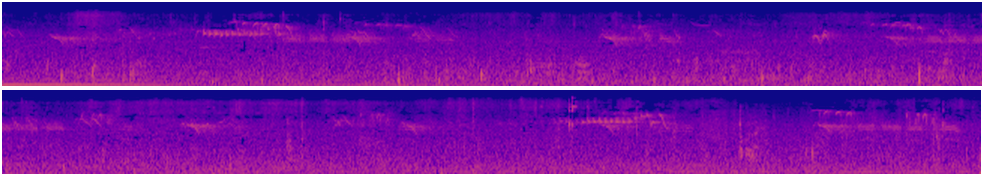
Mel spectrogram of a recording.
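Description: Woodland birds singing, short chirps and trills repeating about once a second, with a few faint ticks. A low steady hum fades out about four seconds in.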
